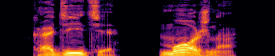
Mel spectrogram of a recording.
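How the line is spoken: Booming voice. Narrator (Russian): прогремел его голос

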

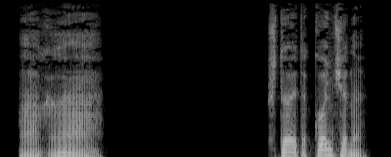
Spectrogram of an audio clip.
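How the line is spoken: Muffled question. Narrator (Russian): глухо спросил Турбин

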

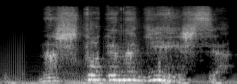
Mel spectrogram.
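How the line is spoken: Hissed. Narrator (Russian): прошипел

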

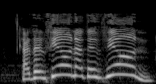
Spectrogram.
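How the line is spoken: Shouting in chorus. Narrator (Spanish): gritaron todos a coro

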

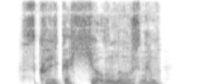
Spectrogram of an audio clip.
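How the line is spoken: Forced out. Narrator (Russian): выдавил Эйнар

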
